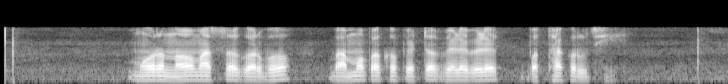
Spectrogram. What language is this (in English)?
Odia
